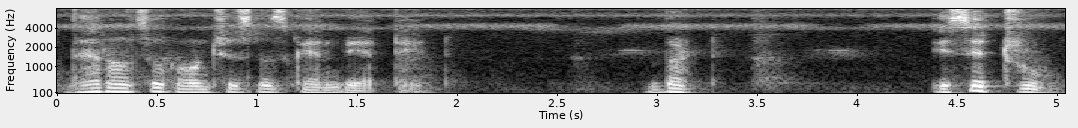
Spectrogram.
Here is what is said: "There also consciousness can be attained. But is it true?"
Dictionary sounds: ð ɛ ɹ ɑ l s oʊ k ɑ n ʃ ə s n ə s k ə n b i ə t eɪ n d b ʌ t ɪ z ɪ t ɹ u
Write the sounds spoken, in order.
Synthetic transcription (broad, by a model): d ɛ ɹ ɑ l s oʊ k ɑ n ʃ ə s n ə s k ə n b i ə t eɪ n d b ʌ t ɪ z ɪ t ɹ u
